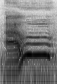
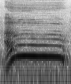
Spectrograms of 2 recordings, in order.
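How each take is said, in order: First: A powerful howl with a break between notes. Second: A plain howl on one smooth note.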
